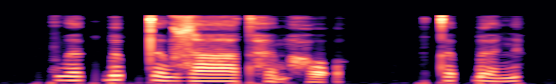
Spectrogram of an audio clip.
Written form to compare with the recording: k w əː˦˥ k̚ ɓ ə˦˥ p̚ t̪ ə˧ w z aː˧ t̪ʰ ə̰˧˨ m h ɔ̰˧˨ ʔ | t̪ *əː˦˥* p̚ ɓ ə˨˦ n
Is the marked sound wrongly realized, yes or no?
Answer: yes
